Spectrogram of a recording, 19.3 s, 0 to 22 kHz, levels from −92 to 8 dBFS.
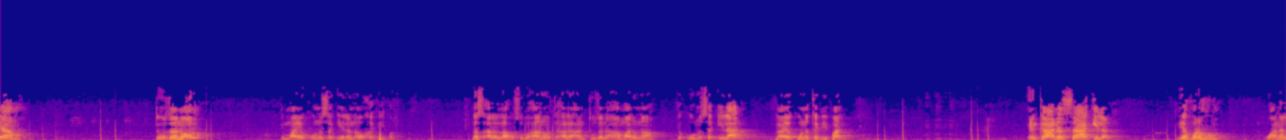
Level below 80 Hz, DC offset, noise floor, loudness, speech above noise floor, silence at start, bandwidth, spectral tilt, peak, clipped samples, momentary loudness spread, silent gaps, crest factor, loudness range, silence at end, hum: -68 dBFS; under 0.1%; -55 dBFS; -23 LUFS; 32 dB; 0 s; 8.2 kHz; -3.5 dB/octave; -4 dBFS; under 0.1%; 25 LU; none; 20 dB; 9 LU; 0 s; none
